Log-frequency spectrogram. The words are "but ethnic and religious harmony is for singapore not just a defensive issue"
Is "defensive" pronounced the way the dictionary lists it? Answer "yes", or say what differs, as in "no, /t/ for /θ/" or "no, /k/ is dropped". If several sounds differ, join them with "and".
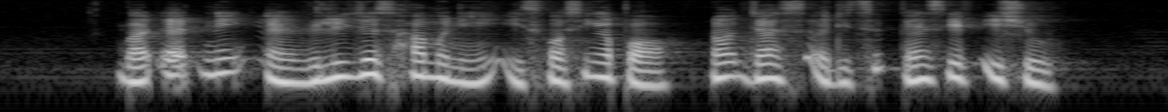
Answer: no, /p/ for /f/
